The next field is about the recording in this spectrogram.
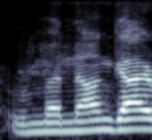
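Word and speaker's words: Monangai: Manungai rhymes with fun guy.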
